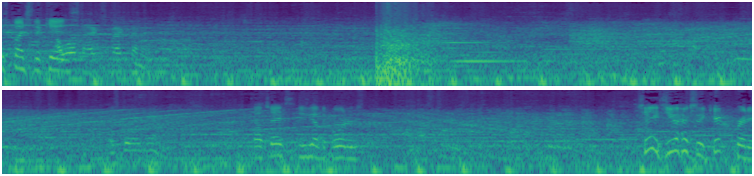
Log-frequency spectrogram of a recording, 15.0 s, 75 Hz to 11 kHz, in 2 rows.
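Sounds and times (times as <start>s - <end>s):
arcade music: 0.0s - 15.0s.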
